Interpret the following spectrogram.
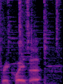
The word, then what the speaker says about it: Rayquaza: I always say Rayquaza. Apparently the official pronunciation is Rayquaza.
